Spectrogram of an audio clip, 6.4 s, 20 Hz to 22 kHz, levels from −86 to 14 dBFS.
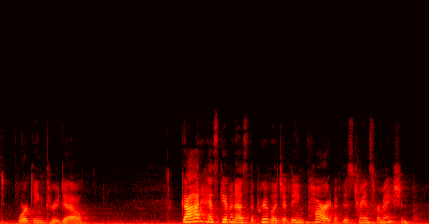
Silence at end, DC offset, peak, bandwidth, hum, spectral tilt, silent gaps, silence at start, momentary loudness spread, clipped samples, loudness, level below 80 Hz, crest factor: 0 s; 0.9%; -6 dBFS; 11 kHz; none; -6 dB/octave; none; 0 s; 26 LU; under 0.1%; -28 LUFS; -48 dBFS; 24 dB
